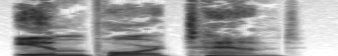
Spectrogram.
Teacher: in the word important, the stress is on the second syllable, important.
